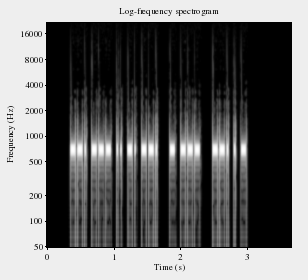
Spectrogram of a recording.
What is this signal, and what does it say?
Morse code, heard as a keyed tone, about 44 wpm, 700 Hz. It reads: GOING TO GET
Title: Sets of 3 Words 45wpm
